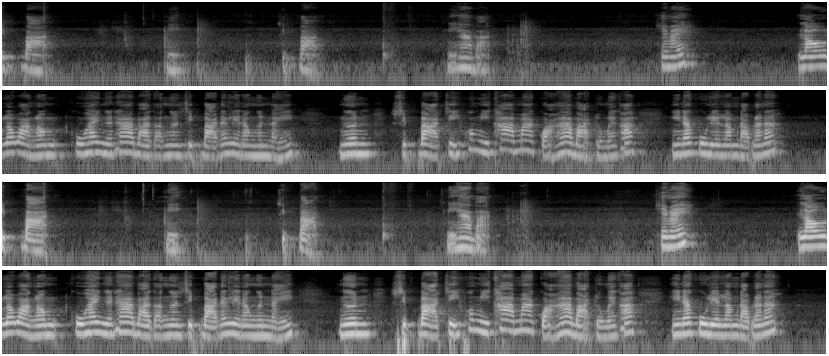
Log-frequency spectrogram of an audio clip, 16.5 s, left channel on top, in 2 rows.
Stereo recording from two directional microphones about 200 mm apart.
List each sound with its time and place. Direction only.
0.0 s speech: 45° right (ahead or behind)
2.7 s speech: 40° right (ahead or behind)
4.4 s speech: 45° right (ahead or behind)
6.6 s speech: 35° right (ahead or behind)
7.9 s a woman's voice: 25° right (ahead or behind)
